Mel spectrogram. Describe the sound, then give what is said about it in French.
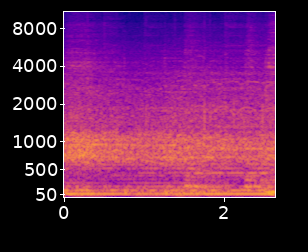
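A large arena crowd at the AT&T Center cheers loudly and continuously for Tony Parker as the Spurs retire his number 9, a dense roar of voices with scattered whoops and some clapping, sustained at a steady high level throughout. “Ambiance de feu pour Tipeee au AT&T Center.”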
